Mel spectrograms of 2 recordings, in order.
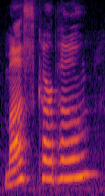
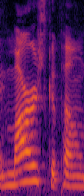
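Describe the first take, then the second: First: The first syllable has no R sound. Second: An R sound follows the first vowel. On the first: "Is that right?" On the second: "I always say mascarpone, but there's no R in it"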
